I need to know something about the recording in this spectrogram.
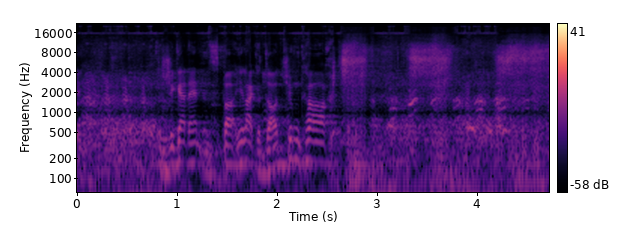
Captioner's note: imitates sparking noise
